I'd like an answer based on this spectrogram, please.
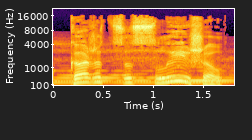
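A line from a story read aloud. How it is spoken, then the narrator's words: Uncertain mutter. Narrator (Russian): неуверенно пробормотал певец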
